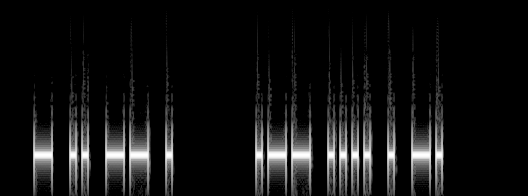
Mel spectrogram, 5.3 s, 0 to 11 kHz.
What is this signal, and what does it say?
Morse code, heard as a keyed tone, about 21 wpm, 700 Hz. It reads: TIME WHEN
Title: 2x Word-Spacing - Sets of 5 Words - 20wpm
